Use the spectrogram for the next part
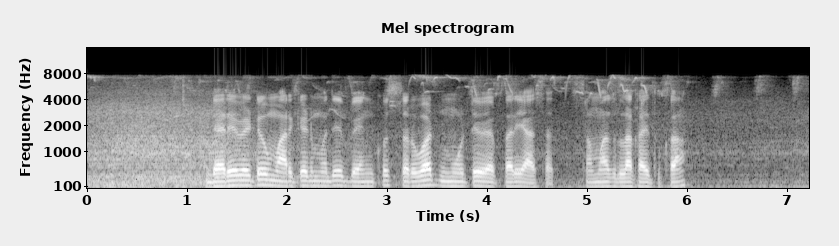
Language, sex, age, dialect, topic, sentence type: Marathi, male, 18-24, Southern Konkan, banking, statement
